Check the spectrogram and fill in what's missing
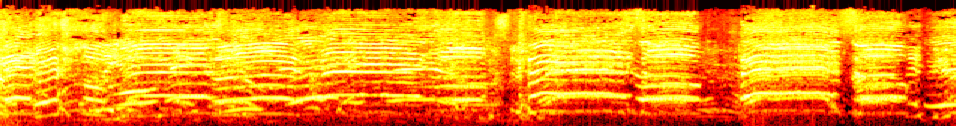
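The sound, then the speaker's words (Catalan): Football players on their team bus, celebrating their title, cheer and shout together in a loud, continuous ovation for Luis Rubiales as he appears, with overlapping high-pitched whoops and calls that briefly dip before rising again. “Després, encara eufòrica celebrant el títol, la gran majoria de les jugadores fa befa de la imatge del petó i, per últim, apareix Rubiales a l'autocar, ovacionat per les jugadores.”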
